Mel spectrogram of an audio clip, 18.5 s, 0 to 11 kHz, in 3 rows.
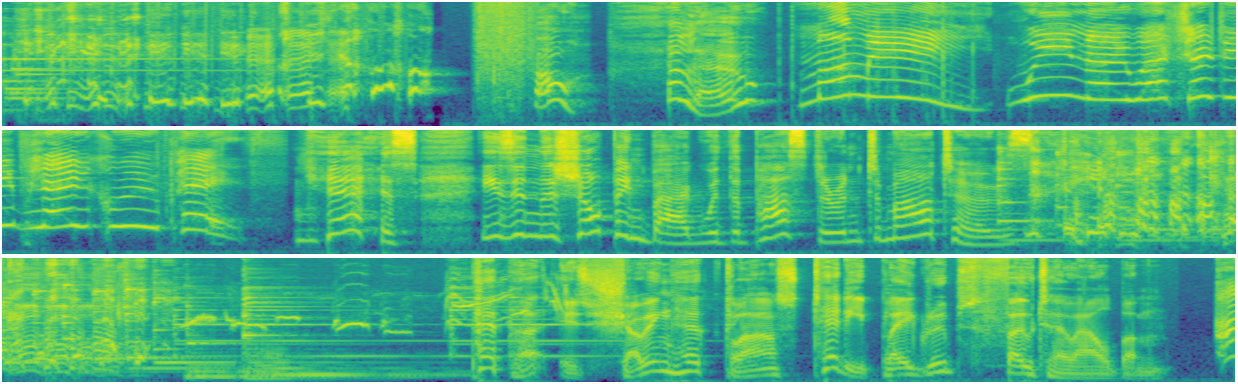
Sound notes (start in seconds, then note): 0.0 both giggle; 11.3 all laugh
